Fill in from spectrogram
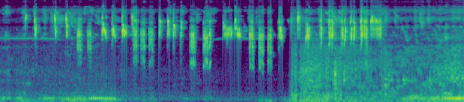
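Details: Kept black-browed reed warbler singing steadily, a quick sequence of grating chips and thin whistles. Louder broadband background noise sets in during the second half.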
